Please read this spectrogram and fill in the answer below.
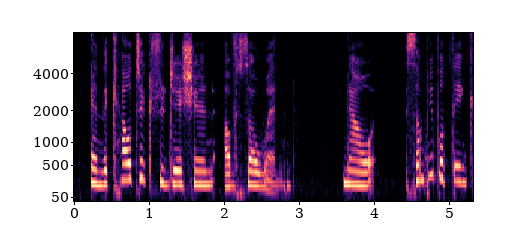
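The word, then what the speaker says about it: Samhain: about October 31st and the Celtic tradition of sewen. Now, some people think it's it's pronounced Sam Hayne. S A M H A I N. But it's a Celtic name, so it's pronounced Sen.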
